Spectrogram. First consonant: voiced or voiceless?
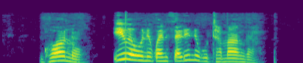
voiced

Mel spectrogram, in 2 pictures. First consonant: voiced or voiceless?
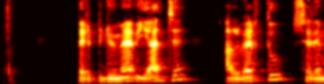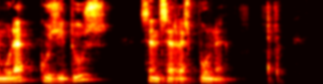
voiceless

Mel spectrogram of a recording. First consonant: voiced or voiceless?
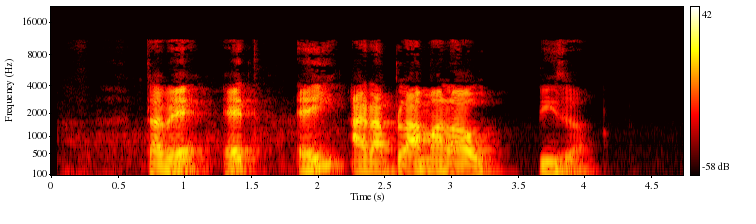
voiceless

